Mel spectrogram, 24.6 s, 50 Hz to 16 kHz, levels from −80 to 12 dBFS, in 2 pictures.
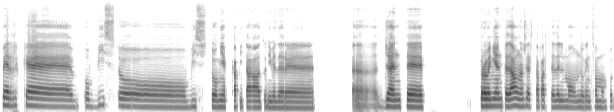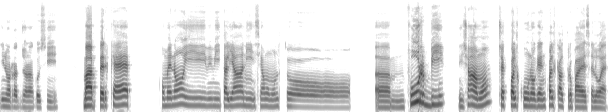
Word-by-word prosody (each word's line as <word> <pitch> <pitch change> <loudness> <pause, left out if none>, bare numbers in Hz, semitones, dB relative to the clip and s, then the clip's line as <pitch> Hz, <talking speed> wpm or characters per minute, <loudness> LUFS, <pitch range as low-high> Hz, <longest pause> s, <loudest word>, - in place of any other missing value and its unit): Perché 195 -4 +1
ho 190 - -9
visto 210 +3 -13
ho 175 -3 -3
visto 175 0 -6
mi 170 +1 -4
è 170 0 -5
capitato 165 -1 -2
di 160 -1 -6
vedere, 155 -2 -3 0.7
uhm, 175 - -6
gente 175 -1 +4 1.1
proveniente 195 0 +5
da 190 +2 +7
una 190 -2 -1
certa 185 -2 -6
parte 180 -1 -5
del 170 -1 -4
mondo 165 -1 -6
che 165 - -9
insomma 165 0 -9
un 160 - -17
pochino 175 +2 -6
ragiona 165 -2 -6
così. 165 0 -9 0.5
Ma 200 +1 +8
perché 220 +3 +4 0.5
come 205 0 -3
noi 210 -2 -4
mi 195 0 -10
mi 195 0 -10
italiani 200 0 -1
siamo 190 -1 -8
molto, 170 -4 -7 0.4
uhm, 160 +1 -4
furbi, 245 -5 +4 0.2
diciamo? 220 - +3
C'è 210 -1 -1
qualcuno 200 -2 +2
che 190 0 0
in 185 0 -4
qualche 215 0 -1
altro 185 -1 -2
paese 165 -1 -1
lo 160 -1 -2
è. 145 - -3
180 Hz, 110 wpm, -24 LUFS, 165-200 Hz, 1.1 s, Ma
